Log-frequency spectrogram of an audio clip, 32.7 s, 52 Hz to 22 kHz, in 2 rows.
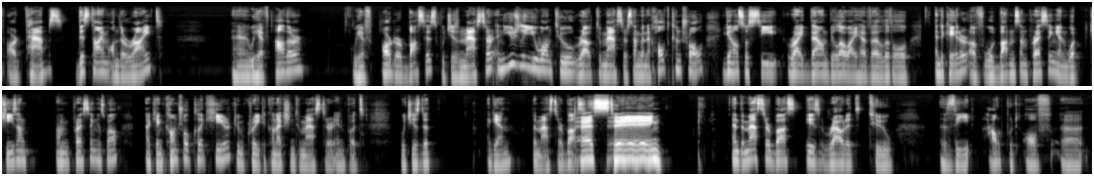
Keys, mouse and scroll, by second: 5.0 click, 18.8 ctrl+click, 23.1 click, 24.2 click.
